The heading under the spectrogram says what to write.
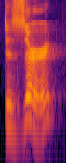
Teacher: And then dessert, stress on the second syllable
